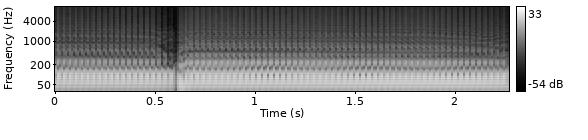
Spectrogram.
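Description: Deep, distorted bass notes from a sampled drum-kit patch in a Kontakt library, held long and sustained, with a fresh note struck about half a second in.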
